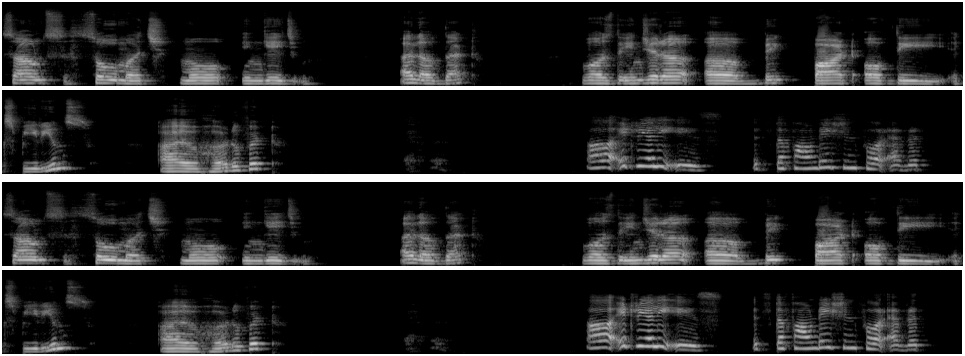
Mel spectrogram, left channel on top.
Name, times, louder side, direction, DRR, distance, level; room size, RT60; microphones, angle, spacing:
voice 1, 0.0-3.1 4.0-4.6 5.8-7.8 8.1-10.5 11.2-12.2, equal, 40° left, 1.1 m, -24 dB
voice 2, 15.5-16.8 17.1-18.8, right 4 dB, 45° right, 0.6 m, -26 dB
4.4 x 4.3 x 5.4 m
head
